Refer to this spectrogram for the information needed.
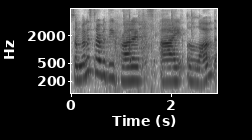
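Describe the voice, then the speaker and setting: Against noticeable background noise, a woman with a non-native accent speaks at a fairly high pitch. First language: not English. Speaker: beauty YouTuber. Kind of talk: product review vlog. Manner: casual, hesitant.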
